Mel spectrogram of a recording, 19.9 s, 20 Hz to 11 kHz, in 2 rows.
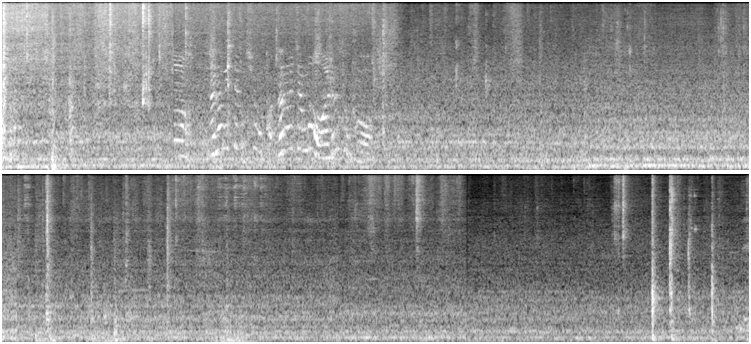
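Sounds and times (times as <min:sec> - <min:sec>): kitchen machinery humming: 0:00.0 - 0:19.9
utensils and plates clicking on steel: 0:01.3 - 0:03.8.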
